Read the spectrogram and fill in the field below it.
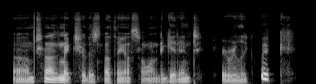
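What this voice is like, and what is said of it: Strained, fading voice. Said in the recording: “I'm kind of losing my voice.”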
